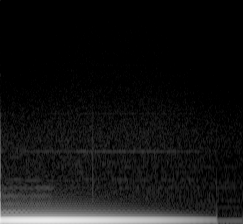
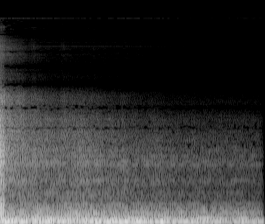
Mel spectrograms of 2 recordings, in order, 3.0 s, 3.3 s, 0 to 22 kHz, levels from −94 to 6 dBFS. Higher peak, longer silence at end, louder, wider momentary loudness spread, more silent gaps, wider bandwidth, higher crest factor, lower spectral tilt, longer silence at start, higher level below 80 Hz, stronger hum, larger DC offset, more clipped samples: about the same, 0 dBFS vs 0 dBFS; first, 0.7 s vs 0 s; first, -11 LUFS vs -21 LUFS; first, 18 LU vs 8 LU; neither; second, 0.2 kHz vs 4.2 kHz; second, 10 dB vs 16 dB; first, -13 dB/octave vs -8.5 dB/octave; about the same, 0 s vs 0 s; first, -10 dBFS vs -18 dBFS; neither; neither; neither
